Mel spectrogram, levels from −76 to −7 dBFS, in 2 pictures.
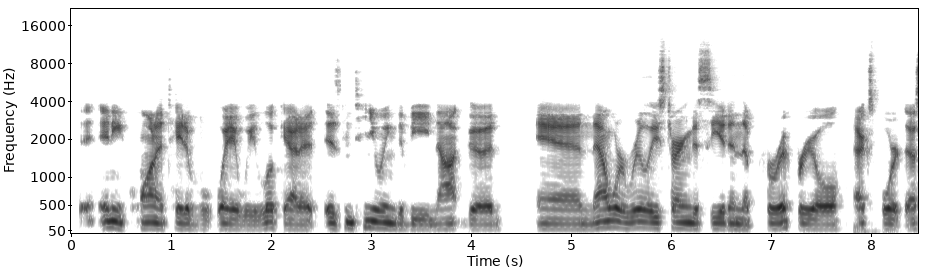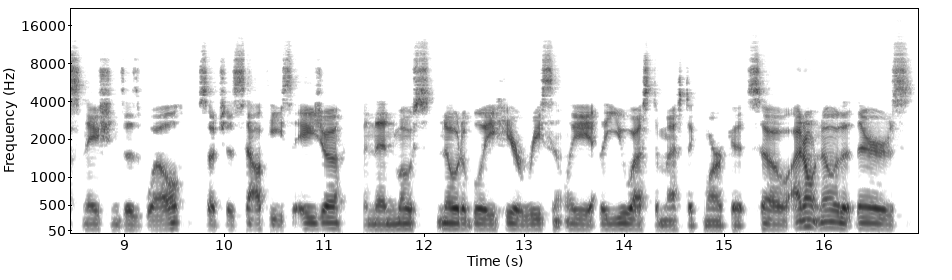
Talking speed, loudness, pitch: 170 wpm, -24 LUFS, 95 Hz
